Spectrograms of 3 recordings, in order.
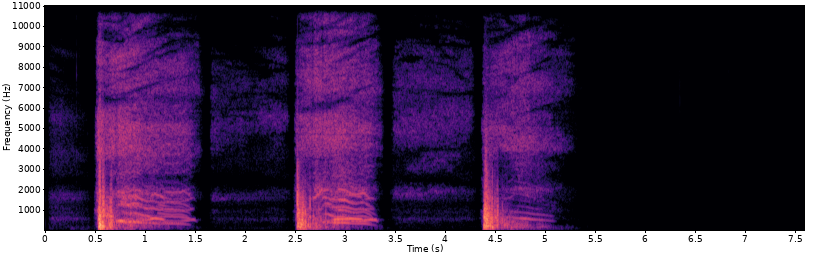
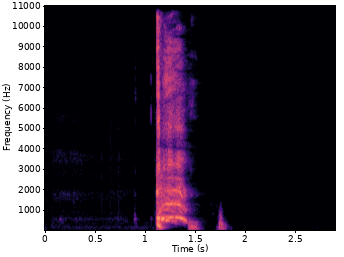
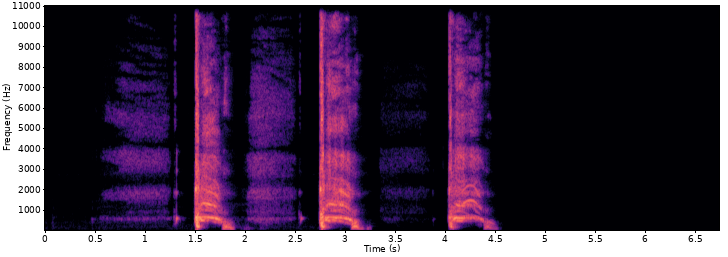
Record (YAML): exhalation_length: 7.6 s
exhalation_amplitude: 32768
exhalation_signal_mean_std_ratio: 0.31
cough_length: 2.9 s
cough_amplitude: 32768
cough_signal_mean_std_ratio: 0.27
three_cough_length: 6.7 s
three_cough_amplitude: 32768
three_cough_signal_mean_std_ratio: 0.31
survey_phase: beta (2021-08-13 to 2022-03-07)
age: 65+
gender: Male
wearing_mask: 'No'
symptom_none: true
smoker_status: Never smoked
respiratory_condition_asthma: false
respiratory_condition_other: false
recruitment_source: REACT
submission_delay: 3 days
covid_test_result: Negative
covid_test_method: RT-qPCR
influenza_a_test_result: Negative
influenza_b_test_result: Negative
